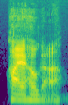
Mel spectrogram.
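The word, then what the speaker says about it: Cuyahoga: offer to defendants in the how is it pronounced or the county you operate in? Kaya Hoga. Ka Hoga. Okay. Kaoga County in Ohio. Yes. Yes. Kyhoga County is one of them.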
